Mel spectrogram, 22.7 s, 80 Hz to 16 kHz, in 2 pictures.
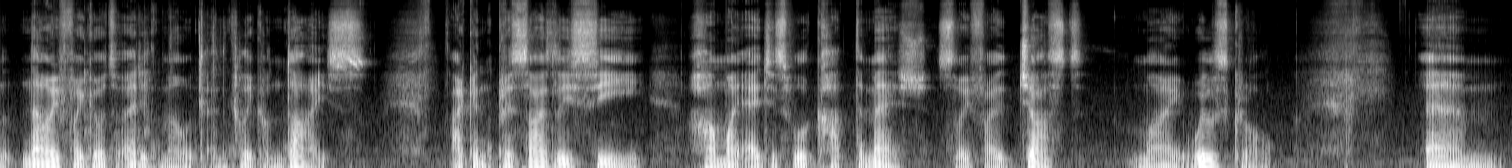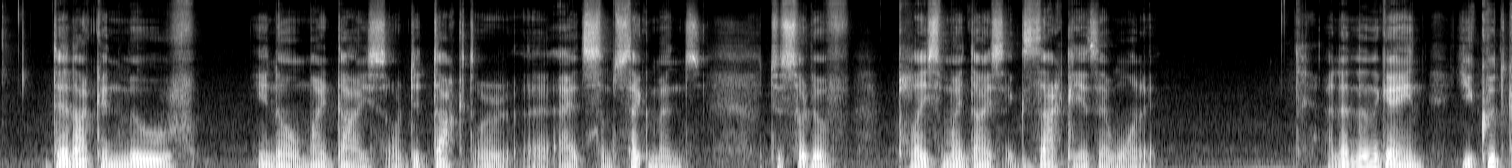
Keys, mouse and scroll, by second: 0.2 scroll up 2, 0.6 shift+middle click, 1.0 shift+middle click, 1.5 q, 11.8 shift+middle click.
